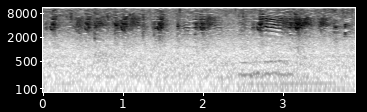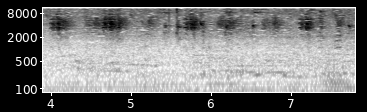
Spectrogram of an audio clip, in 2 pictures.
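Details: Several finches calling during food time at Kumarapuram Thoppur in Kanyakumari, Tamil Nadu, India, captured with a Redmi Note 7: bright, high chirps repeated about once a second, with occasional fluttering and a low background hum.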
